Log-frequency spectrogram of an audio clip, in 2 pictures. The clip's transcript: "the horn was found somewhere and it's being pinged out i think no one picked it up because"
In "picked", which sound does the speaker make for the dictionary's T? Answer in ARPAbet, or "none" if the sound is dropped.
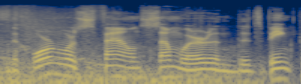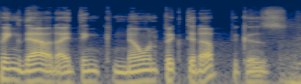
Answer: T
